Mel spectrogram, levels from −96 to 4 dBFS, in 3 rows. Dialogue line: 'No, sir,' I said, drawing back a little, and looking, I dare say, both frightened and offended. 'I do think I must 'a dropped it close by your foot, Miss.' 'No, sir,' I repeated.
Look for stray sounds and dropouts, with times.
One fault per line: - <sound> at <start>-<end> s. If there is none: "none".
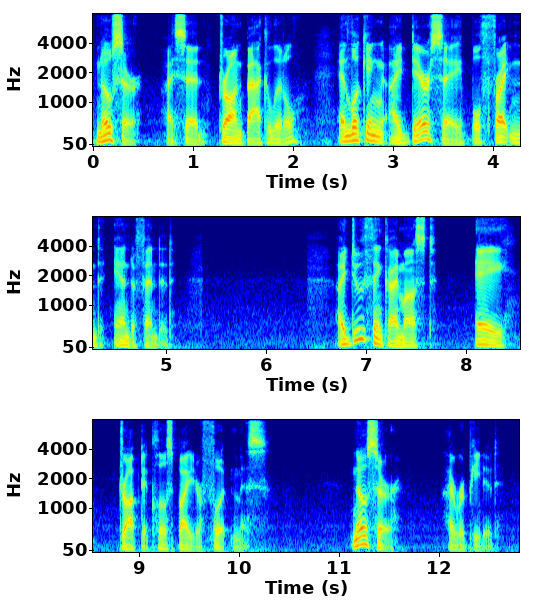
none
